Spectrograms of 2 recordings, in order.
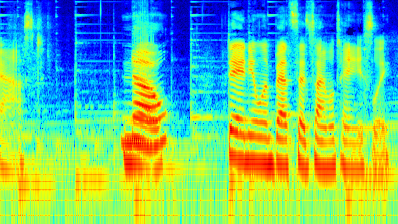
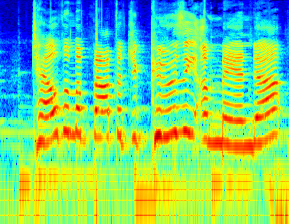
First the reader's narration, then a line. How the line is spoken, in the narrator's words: I shouted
